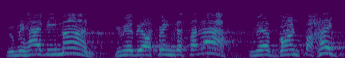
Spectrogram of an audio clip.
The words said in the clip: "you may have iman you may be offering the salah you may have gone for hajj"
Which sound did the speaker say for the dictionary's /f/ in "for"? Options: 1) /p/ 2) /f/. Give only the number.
1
